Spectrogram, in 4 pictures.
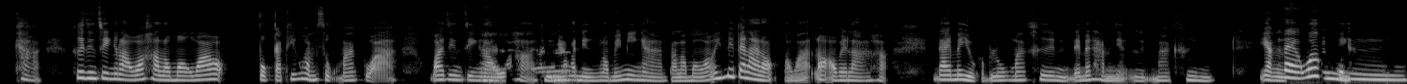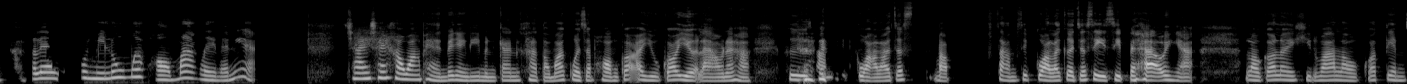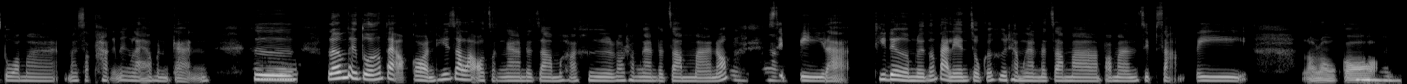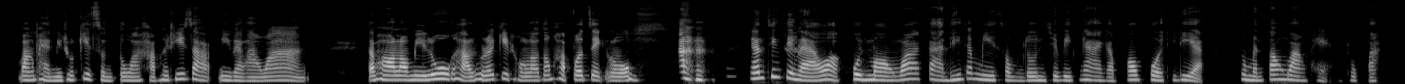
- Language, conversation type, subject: Thai, podcast, คุณมีวิธีหาความสมดุลระหว่างงานกับครอบครัวอย่างไร?
- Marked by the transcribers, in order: chuckle; tapping; other background noise; chuckle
